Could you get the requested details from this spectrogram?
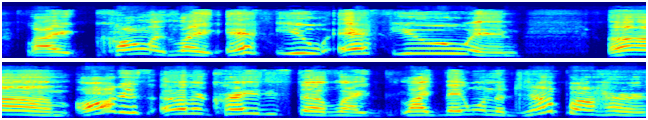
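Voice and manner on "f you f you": very slow, high, dragged-out screaming. Retelling how two people screamed at mom in a corner: imitating people screaming. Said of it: "they're screaming at her".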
